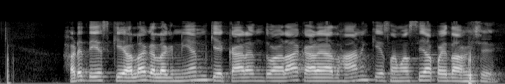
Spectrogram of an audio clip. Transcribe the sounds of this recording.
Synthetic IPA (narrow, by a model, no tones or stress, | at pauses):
həɽd̪eskeələɡələɡnijəmkekaɾənd̪waɾakaɾjad̪ʱankesəməsjapəɪd̪aɦojt͡ʃʰɛ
